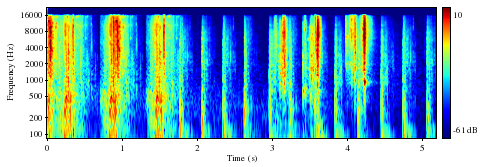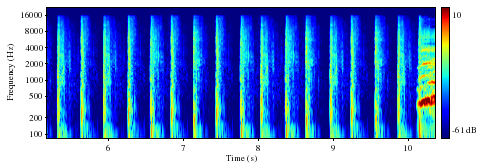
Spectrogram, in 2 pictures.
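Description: Quick footsteps run across grass.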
